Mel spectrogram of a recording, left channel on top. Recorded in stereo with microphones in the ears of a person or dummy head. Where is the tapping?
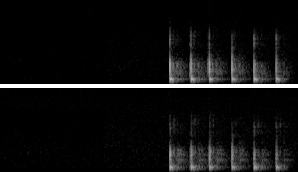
30° left (ahead or behind), 0.8 m.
